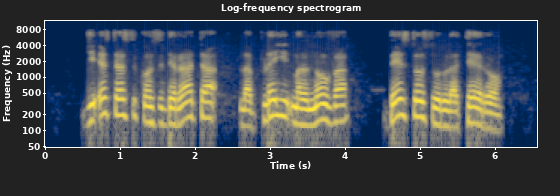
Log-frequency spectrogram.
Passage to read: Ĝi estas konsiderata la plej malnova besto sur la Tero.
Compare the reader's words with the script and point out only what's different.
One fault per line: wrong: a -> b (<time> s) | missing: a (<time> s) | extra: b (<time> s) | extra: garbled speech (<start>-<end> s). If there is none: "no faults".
no faults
